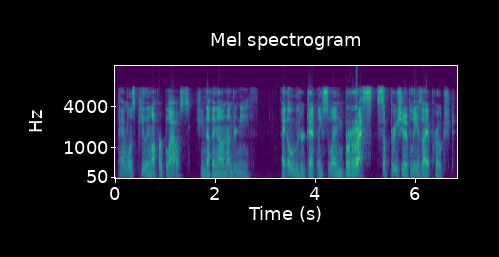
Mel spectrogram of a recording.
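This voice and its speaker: A man's voice: medium pitch, fairly even intonation, a little fast. A young man casually reading a pulp novel aloud on a livestream, with wry asides and stumbles, in muffled lo-fi audio. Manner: wry, amused, stumbles over words. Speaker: livestream reader.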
